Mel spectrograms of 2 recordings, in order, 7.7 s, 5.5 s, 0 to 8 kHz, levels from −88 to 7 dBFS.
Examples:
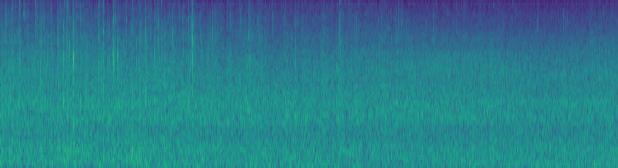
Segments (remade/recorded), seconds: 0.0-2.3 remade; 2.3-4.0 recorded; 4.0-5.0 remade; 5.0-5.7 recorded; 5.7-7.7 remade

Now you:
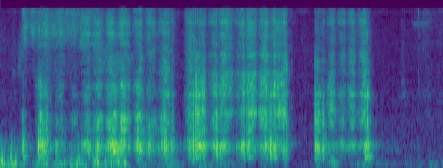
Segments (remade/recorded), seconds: 0.0-0.4 remade; 0.4-1.0 recorded; 1.0-2.8 remade; 2.8-3.7 recorded; 3.7-5.5 remade

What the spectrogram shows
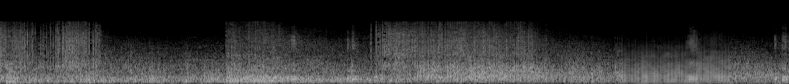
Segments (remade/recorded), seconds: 0.0-6.2 recorded; 6.2-7.3 remade; 7.3-7.9 recorded

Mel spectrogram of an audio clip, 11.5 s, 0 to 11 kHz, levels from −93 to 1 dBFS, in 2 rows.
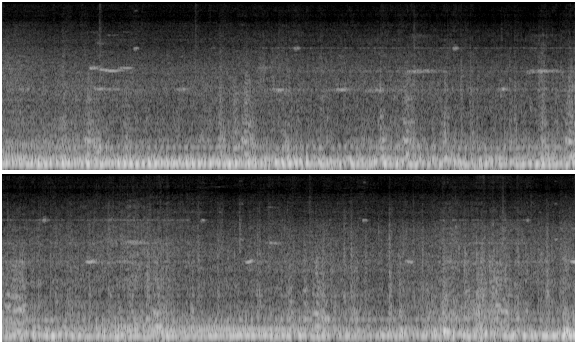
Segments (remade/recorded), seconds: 0.0-2.6 recorded; 2.6-7.6 remade; 7.6-10.1 recorded; 10.1-11.0 remade; 11.0-11.5 recorded

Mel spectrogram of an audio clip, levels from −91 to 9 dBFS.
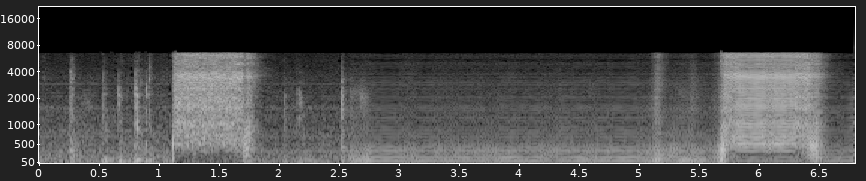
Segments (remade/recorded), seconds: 0.0-2.6 recorded; 2.6-6.8 remade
